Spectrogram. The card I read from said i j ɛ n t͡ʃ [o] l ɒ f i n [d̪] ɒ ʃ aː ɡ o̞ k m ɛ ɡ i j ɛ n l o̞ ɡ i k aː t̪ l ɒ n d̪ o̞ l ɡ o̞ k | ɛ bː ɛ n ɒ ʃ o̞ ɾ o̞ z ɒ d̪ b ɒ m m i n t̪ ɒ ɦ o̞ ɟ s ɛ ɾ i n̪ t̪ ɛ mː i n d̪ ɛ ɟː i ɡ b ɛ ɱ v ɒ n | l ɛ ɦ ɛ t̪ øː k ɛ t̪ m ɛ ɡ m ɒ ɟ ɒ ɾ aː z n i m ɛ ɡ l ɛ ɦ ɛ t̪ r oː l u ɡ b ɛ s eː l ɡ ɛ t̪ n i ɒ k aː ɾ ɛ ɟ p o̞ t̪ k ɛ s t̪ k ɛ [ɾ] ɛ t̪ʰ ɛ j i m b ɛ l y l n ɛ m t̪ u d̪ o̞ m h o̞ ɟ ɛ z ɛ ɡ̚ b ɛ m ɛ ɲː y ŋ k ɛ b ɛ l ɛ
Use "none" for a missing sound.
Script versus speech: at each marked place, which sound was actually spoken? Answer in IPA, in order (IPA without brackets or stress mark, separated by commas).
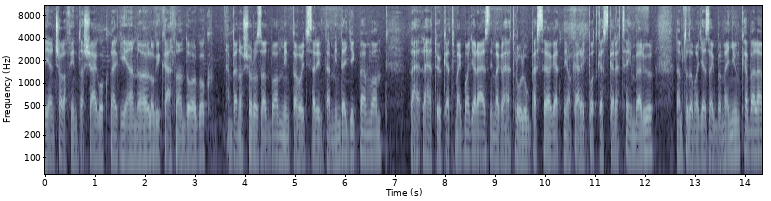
ɒ, t̪, ɾ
